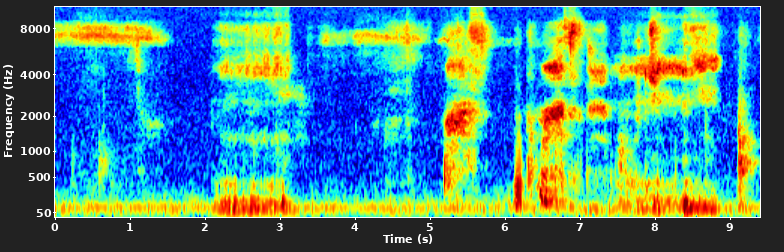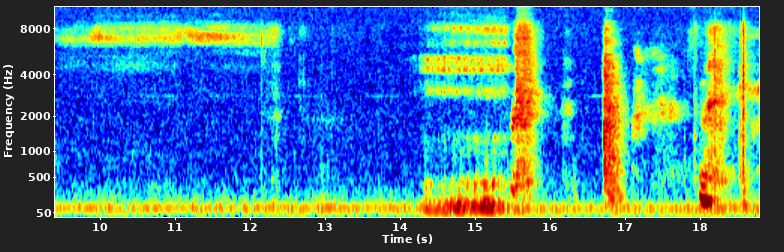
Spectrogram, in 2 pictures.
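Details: A Weimaraner sleeping at home snores in slow, breathy rumbles spaced several seconds apart.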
